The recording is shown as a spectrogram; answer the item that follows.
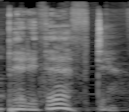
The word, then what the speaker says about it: A Petty Theft: And finally, a shout out to our good buddy, A Petty Theft. It's kind of cute. That is how it's pronounced. 2 P's at the beginning, 2 T's at the end.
